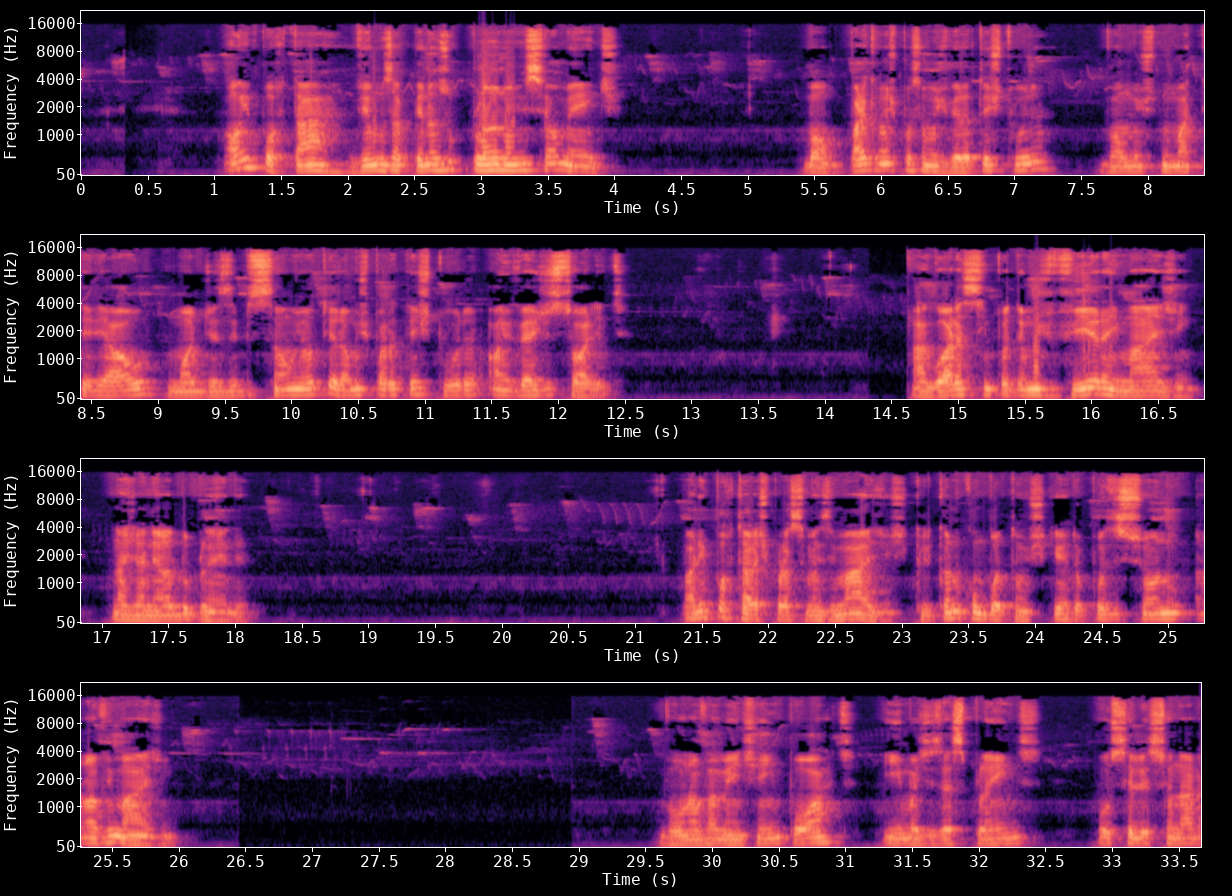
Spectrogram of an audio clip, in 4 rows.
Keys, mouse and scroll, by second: 0.0-2.2 drag, 9.0-11.3 drag, 17.2-19.5 drag, 20.6-29.3 drag, 29.8-31.6 drag.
